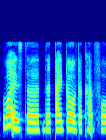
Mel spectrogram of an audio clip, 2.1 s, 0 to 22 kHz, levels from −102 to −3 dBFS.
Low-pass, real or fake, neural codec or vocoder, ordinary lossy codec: 7.2 kHz; fake; codec, 16 kHz in and 24 kHz out, 1 kbps, XY-Tokenizer; none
